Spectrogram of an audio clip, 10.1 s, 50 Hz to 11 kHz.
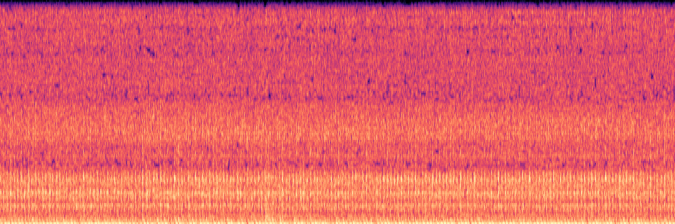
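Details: BMW R1200R boxer motorcycle at idle: rapid, uneven clatter over the low exhaust pulse, a bad engine knocking noise of unclear origin.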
